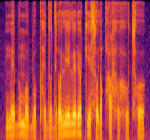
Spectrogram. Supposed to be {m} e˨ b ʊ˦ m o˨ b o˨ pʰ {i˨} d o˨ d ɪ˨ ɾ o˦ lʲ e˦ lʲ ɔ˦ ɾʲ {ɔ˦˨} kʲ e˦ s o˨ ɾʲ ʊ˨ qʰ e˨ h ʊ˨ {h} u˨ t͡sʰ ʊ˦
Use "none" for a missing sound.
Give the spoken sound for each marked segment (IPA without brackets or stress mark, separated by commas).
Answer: m, ɪ˨, ɔ˦, h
